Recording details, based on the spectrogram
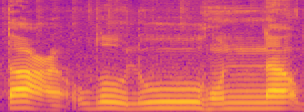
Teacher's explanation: عین کو حلق کے درمیانی حصے سے اور ذرا کھچاؤ پیدا کر کے پڑھیں گے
